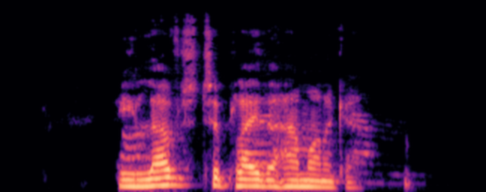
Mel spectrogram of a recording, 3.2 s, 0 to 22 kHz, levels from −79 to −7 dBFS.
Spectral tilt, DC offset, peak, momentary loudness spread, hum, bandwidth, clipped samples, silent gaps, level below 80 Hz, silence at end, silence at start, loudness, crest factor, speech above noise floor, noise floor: -6.5 dB/octave; under 0.1%; -2 dBFS; 9 LU; none; 15 kHz; under 0.1%; none; -60 dBFS; 0.5 s; 0.8 s; -18 LUFS; 18 dB; 53 dB; -70 dBFS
